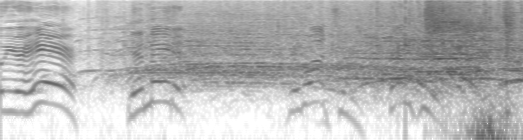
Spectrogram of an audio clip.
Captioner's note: cheers and applause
